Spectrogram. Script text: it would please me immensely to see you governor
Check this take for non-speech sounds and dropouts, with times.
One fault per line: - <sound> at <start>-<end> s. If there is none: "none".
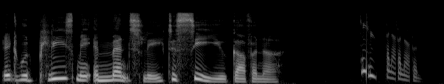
- chirp at 3.6-4.2 s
